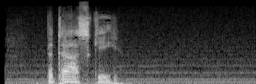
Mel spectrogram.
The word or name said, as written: Petoskey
